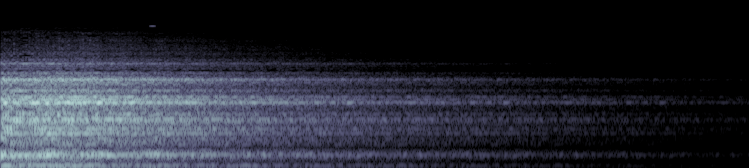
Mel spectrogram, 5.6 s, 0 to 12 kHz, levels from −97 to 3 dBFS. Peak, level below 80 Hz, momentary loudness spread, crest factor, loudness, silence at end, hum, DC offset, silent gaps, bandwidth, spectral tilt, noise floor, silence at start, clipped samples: -8 dBFS; -48 dBFS; 25 LU; 20 dB; -23 LUFS; 3 s; none; under 0.1%; none; 5.4 kHz; -7 dB/octave; -83 dBFS; 0 s; under 0.1%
